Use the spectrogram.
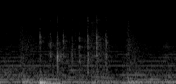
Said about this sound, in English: Furious typing.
